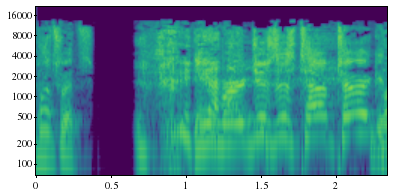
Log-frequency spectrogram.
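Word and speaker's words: Plitzuweit: If you say Plitzwit real fast, you can't mispronounce it. Well, Plitzwit.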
